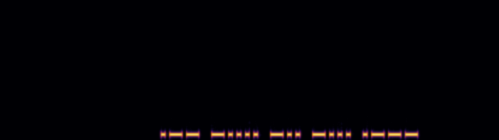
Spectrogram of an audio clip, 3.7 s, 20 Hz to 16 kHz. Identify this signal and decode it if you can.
Morse code, heard as a keyed tone, about 38 wpm, 700 Hz. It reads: W6DBJ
